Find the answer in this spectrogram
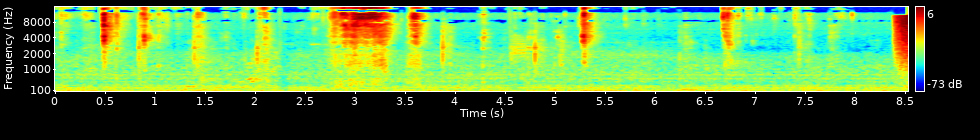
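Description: Close-miked eating sounds: biting and chewing onion rings and pork, with sharp crunches and wet mouth smacks scattered throughout, over a faint steady hum.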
